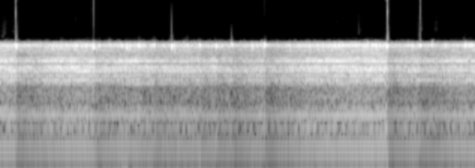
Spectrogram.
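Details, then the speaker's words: Electric motor with noisy bearing, after oiling through the front and rear oil ports (turns easier): steady high-pitched whine with rough uneven ticking; noise from front and rear bearings, still worn. "yeah a lot of that noise sounds like it's coming from the bearing and the bearing in the rear"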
